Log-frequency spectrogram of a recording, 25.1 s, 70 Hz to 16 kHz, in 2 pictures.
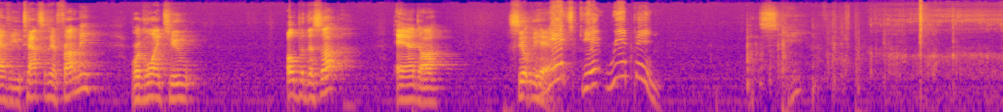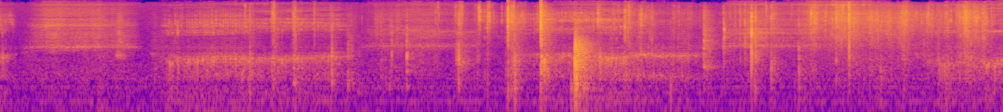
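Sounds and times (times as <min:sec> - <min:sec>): wrapping torn away: 0:10.4 - 0:12.1, 0:18.2 - 0:25.0.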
